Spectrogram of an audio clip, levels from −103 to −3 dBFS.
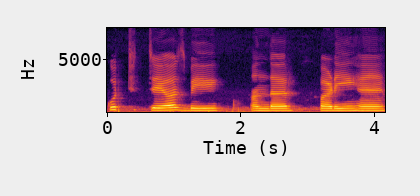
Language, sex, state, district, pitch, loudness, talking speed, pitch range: Hindi, female, Punjab, Fazilka, 200 Hz, -15 LUFS, 85 wpm, 195-210 Hz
